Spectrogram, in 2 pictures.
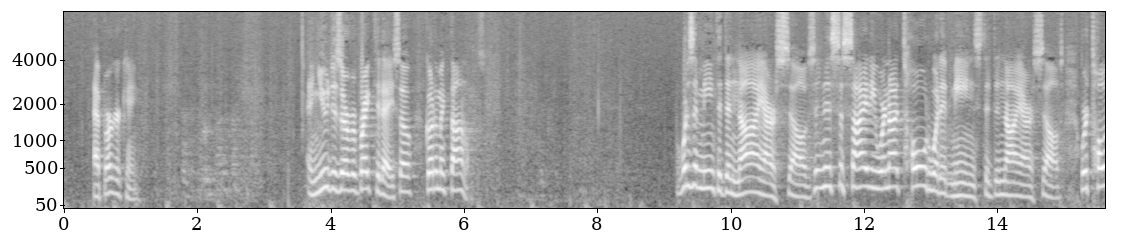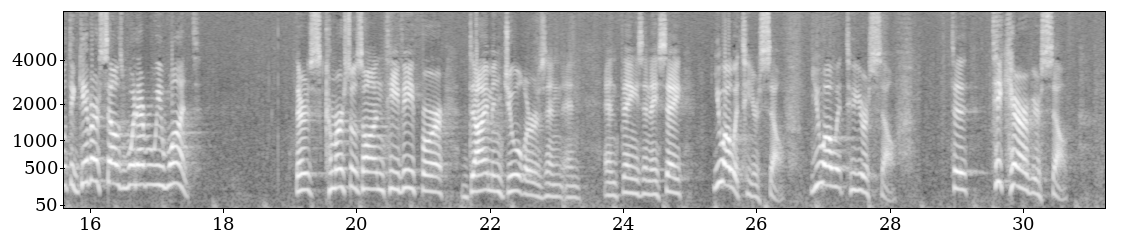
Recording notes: Recorded at Ebenezer UMC on March 1, 2015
